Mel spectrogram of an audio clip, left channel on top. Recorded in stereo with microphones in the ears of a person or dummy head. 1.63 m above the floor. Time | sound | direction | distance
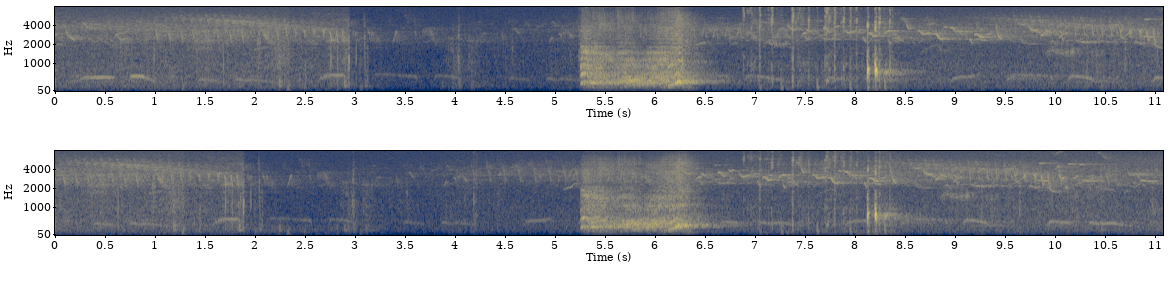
5.2 | a zipper | 30° left (ahead or behind) | 4.5 m
6.9 | scissors | 15° left (ahead or behind) | 0.9 m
